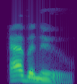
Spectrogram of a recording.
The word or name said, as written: avenue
